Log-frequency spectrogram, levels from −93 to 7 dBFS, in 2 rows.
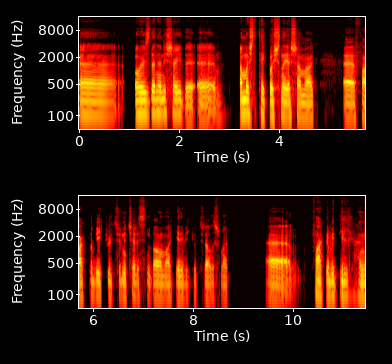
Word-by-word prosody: Eee, 105 Hz, -1 st, +2 dB, 0.4 s
o 110 Hz, +1 st, +6 dB
yüzden, 110 Hz, +1 st, +3 dB
hani, 115 Hz, 0 st, +2 dB
şeydi, 110 Hz, -7 st, +1 dB
emm, 95 Hz, +1 st, -1 dB, 0.4 s
ama, 115 Hz, +1 st, +7 dB
işte, 110 Hz, 0 st, 0 dB
tek 110 Hz, -, -2 dB
başına 105 Hz, +1 st, +4 dB
yaşamak, 95 Hz, -2 st, +1 dB, 0.6 s
eee, 90 Hz, -1 st, +6 dB
farklı 90 Hz, +2 st, -1 dB
bir 100 Hz, -1 st, -2 dB
kültürün 100 Hz, +2 st, -10 dB
içerisinde 95 Hz, -2 st, -8 dB
olmak, 85 Hz, -1 st, -3 dB
yeni 90 Hz, -1 st, -4 dB
bir 85 Hz, -, -16 dB
kültüre 85 Hz, -, -9 dB
alışmak, 85 Hz, 0 st, -11 dB, 0.8 s
emm, 85 Hz, -1 st, +2 dB, 0.4 s
farklı 100 Hz, -1 st, 0 dB
bir 95 Hz, -5 st, -4 dB
dil, 95 Hz, -2 st, -3 dB, 0.2 s
hani, 90 Hz, -2 st, -1 dB
100 Hz, 135 wpm, -27 LUFS, 90-105 Hz, 0.8 s, ama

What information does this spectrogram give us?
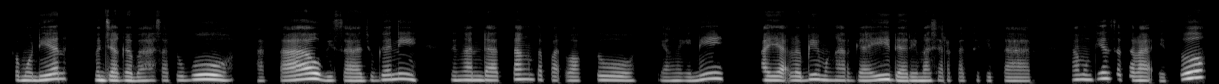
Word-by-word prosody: Kemudian 200 Hz, +6 st, +3 dB, 0.3 s
menjaga 190 Hz, -2 st, +2 dB
bahasa 180 Hz, +2 st, -5 dB
tubuh 210 Hz, +1 st, +5 dB, 0.2 s
atau 195 Hz, +9 st, +5 dB
bisa 180 Hz, -1 st, -3 dB
juga 190 Hz, +4 st, -3 dB
nih 240 Hz, -1 st, +1 dB, 0.3 s
dengan 200 Hz, -1 st, -1 dB
datang 230 Hz, +5 st, -2 dB
tepat 200 Hz, -4 st, -11 dB
waktu, 185 Hz, 0 st, -3 dB, 0.3 s
yang 175 Hz, 0 st, -5 dB
ini 225 Hz, +10 st, -1 dB, 0.3 s
kayak 190 Hz, -2 st, 0 dB
lebih 195 Hz, +5 st, 0 dB
menghargai 185 Hz, +2 st, +1 dB
dari 175 Hz, -1 st, 0 dB
masyarakat 175 Hz, 0 st, -5 dB
sekitar. 170 Hz, -1 st, -9 dB, 0.4 s
Nah 220 Hz, -, -3 dB
mungkin 230 Hz, +5 st, 0 dB
setelah 190 Hz, -7 st, -3 dB
itu 260 Hz, -, +4 dB
190 Hz, 120 wpm, -24 LUFS, 180-220 Hz, 0.4 s, tubuh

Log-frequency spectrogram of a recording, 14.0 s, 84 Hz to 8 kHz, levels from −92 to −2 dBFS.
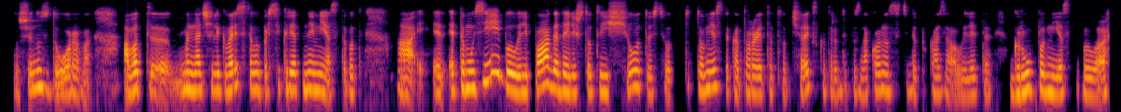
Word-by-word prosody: Слушай, -, -, -2 dB
ну 230 Hz, -, +2 dB
здорово! 220 Hz, -4 st, -2 dB, 0.4 s
А -, -, +6 dB
вот, -, -, +4 dB
э, -, -, -1 dB
мы 215 Hz, -, -1 dB
начали 205 Hz, 0 st, +2 dB
говорить 200 Hz, +4 st, +3 dB
с -, -, -11 dB
тобой 210 Hz, 0 st, 0 dB
про -, -, -4 dB
секретное 210 Hz, -2 st, 0 dB
место. 200 Hz, -2 st, -3 dB
Вот, 180 Hz, +1 st, -5 dB, 0.4 s
а, -, -, +4 dB
э -, -, -10 dB
это 220 Hz, -, 0 dB
музей 285 Hz, -, +3 dB
был 205 Hz, -, +5 dB
или 185 Hz, +1 st, +2 dB
пагода, 215 Hz, +2 st, +6 dB
или 185 Hz, -1 st, +2 dB
что-то 190 Hz, +1 st, -4 dB
еще? 205 Hz, +4 st, 0 dB
То 185 Hz, -, -10 dB
есть 170 Hz, -, -7 dB
вот -, -, -7 dB, 0.3 s
то 195 Hz, -, -1 dB
место, 230 Hz, +3 st, -1 dB
которое 180 Hz, -5 st, -1 dB
этот 180 Hz, +1 st, -10 dB
вот -, -, -13 dB
человек, 200 Hz, +4 st, -2 dB
с -, -, -20 dB
которым 175 Hz, +1 st, -11 dB
ты 210 Hz, -, -15 dB
познакомился, 195 Hz, +1 st, -5 dB
тебе 195 Hz, -4 st, -10 dB
показал, 175 Hz, 0 st, -7 dB
или 160 Hz, +2 st, -5 dB
это 170 Hz, -, -12 dB, 0.2 s
группа 200 Hz, +4 st, +1 dB
мест 175 Hz, -2 st, -2 dB
была? 170 Hz, -4 st, 0 dB
200 Hz, 195 wpm, -23 LUFS, 180-215 Hz, 0.4 s, А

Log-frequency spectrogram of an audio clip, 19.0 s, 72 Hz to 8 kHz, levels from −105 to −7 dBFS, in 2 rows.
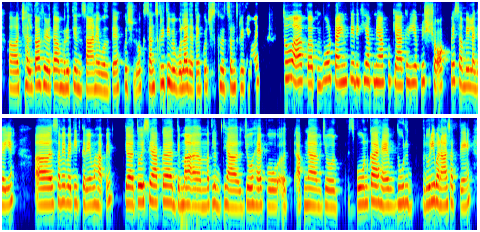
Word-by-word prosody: अ, 215 Hz, -1 st, 0 dB
चलता 245 Hz, +1 st, +3 dB
फिरता 235 Hz, -2 st, +3 dB
मृत्य 220 Hz, +1 st, -1 dB
इंसान 205 Hz, -1 st, -1 dB
है, 210 Hz, -, 0 dB
बोलते 195 Hz, 0 st, -3 dB
हैं 210 Hz, +2 st, 0 dB
कुछ 235 Hz, 0 st, -4 dB
लोग 220 Hz, +3 st, -7 dB
संस्कृति 265 Hz, +5 st, +1 dB
में 235 Hz, -2 st, +2 dB
बोला 220 Hz, +2 st, +4 dB
जाता 205 Hz, -2 st, -1 dB
है 210 Hz, -, -6 dB
कुछ 230 Hz, +1 st, -5 dB
संस्कृति 225 Hz, -1 st, -3 dB
में। -, -, -2 dB, 0.5 s
तो 320 Hz, +1 st, +3 dB
आप 285 Hz, 0 st, +5 dB, 0.2 s
वो 290 Hz, +6 st, 0 dB
टाइम 275 Hz, +1 st, +4 dB
पे 315 Hz, -2 st, 0 dB
देखिए 285 Hz, +1 st, 0 dB
अपने 280 Hz, -1 st, 0 dB
आप 275 Hz, 0 st, +2 dB
क्या 245 Hz, -3 st, +3 dB
करिए 275 Hz, -1 st, 0 dB
अपने 275 Hz, +1 st, -3 dB
शौक 240 Hz, -2 st, -1 dB
पे 295 Hz, -, +1 dB
समय 250 Hz, -5 st, -1 dB
लगाइए। 215 Hz, +1 st, -1 dB, 0.4 s
अ, 210 Hz, 0 st, +4 dB
समय 235 Hz, +2 st, -2 dB
व्यतीत 225 Hz, 0 st, -3 dB
करें 210 Hz, -2 st, 0 dB
वहाँ 210 Hz, -3 st, -2 dB
पे। 230 Hz, -, -4 dB, 0.3 s
क्या 225 Hz, -1 st, +5 dB
तो 235 Hz, +2 st, +4 dB
इससे 240 Hz, +2 st, +2 dB
आपका 235 Hz, 0 st, +4 dB
दिमा 215 Hz, -1 st, 0 dB, 0.2 s
अ, -, -, -3 dB
मतलब 210 Hz, +2 st, -5 dB
ध्या 195 Hz, -4 st, +2 dB, 0.2 s
जो 215 Hz, -1 st, +3 dB
है 210 Hz, -2 st, +1 dB
वो 200 Hz, 0 st, -2 dB
अ, 200 Hz, -, -4 dB, 0.2 s
अपना 210 Hz, -1 st, 0 dB
जो 195 Hz, -2 st, -1 dB, 0.3 s
स 170 Hz, -, -15 dB
फ़ोन 225 Hz, +1 st, +1 dB
का 245 Hz, -, +6 dB, 0.2 s
है 205 Hz, 0 st, +3 dB, 0.2 s
दूर 230 Hz, +1 st, -2 dB, 0.3 s
दूरी 220 Hz, +4 st, +3 dB
बना 210 Hz, -4 st, +3 dB
सकते 225 Hz, -3 st, -4 dB
हैं। 235 Hz, +5 st, -5 dB
225 Hz, 195 wpm, -24 LUFS, 210-245 Hz, 0.5 s, का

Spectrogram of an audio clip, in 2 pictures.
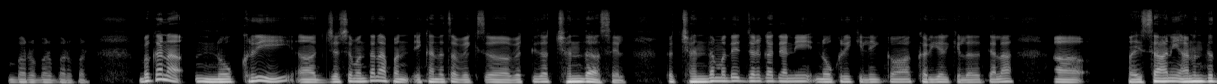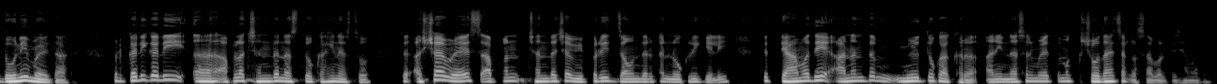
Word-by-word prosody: बरोबर, 105 Hz, -1 st, -5 dB
बरोबर. 100 Hz, 0 st, -9 dB, 0.5 s
बघा 165 Hz, -, +2 dB
ना, 200 Hz, -5 st, +2 dB, 0.2 s
नोकरी 130 Hz, +5 st, +2 dB
अ, 110 Hz, 0 st, 0 dB
जसं 120 Hz, +5 st, -2 dB
म्हणतो 135 Hz, +5 st, 0 dB
ना 175 Hz, -, 0 dB
आपण 130 Hz, -8 st, 0 dB
एखाद्या 120 Hz, +1 st, -1 dB
विक्स 110 Hz, 0 st, -6 dB
अ, -, -, -2 dB, 0.2 s
व्यक्तीचा 125 Hz, +4 st, -3 dB, 0.2 s
छंद 130 Hz, +1 st, +6 dB
असेल, 100 Hz, -5 st, 0 dB, 0.4 s
तर 125 Hz, -, 0 dB
छंदमध्ये 150 Hz, +6 st, +3 dB
जर 150 Hz, 0 st, 0 dB
का 150 Hz, -, -1 dB
त्यांनी 140 Hz, 0 st, -1 dB
नोकरी 120 Hz, +1 st, -1 dB
केली 115 Hz, 0 st, -3 dB
किंवा 115 Hz, -1 st, -3 dB
करिअर 115 Hz, 0 st, -1 dB
केलं 105 Hz, 0 st, -3 dB
तर -, -, -10 dB
त्याला 120 Hz, +4 st, -2 dB, 0.4 s
अ, 115 Hz, -, -1 dB, 0.7 s
पैसा 115 Hz, +6 st, +3 dB
आणि 145 Hz, 0 st, +4 dB
आनंद 140 Hz, +2 st, +6 dB
दोन्ही 145 Hz, +6 st, +8 dB
मिळतात. 110 Hz, -, +3 dB, 0.5 s
पण 155 Hz, -, -4 dB
कधी-कधी 205 Hz, +2 st, +1 dB
अ, 150 Hz, -, +1 dB
आपला 135 Hz, +3 st, +2 dB
छंद 140 Hz, +2 st, +4 dB
नसतो 130 Hz, -1 st, -1 dB
काही 125 Hz, +2 st, +1 dB
नसतो. 110 Hz, -4 st, -2 dB, 0.3 s
तर 150 Hz, -, -3 dB
अशा 205 Hz, +11 st, +2 dB
वेळेस 150 Hz, 0 st, 0 dB
आपण 150 Hz, +5 st, -4 dB, 0.2 s
छंदाच्या 140 Hz, +3 st, +1 dB
विपरीत 145 Hz, +3 st, -1 dB
जाऊन 130 Hz, 0 st, 0 dB
जर 125 Hz, -1 st, -2 dB
का 135 Hz, -, -6 dB
नोकरी 120 Hz, +1 st, -3 dB
केली 110 Hz, 0 st, -6 dB, 0.4 s
तर -, -, -2 dB
त्यामध्ये 160 Hz, +8 st, +4 dB, 0.2 s
आनंद 160 Hz, +5 st, 0 dB
मि 165 Hz, -5 st, -3 dB, 0.2 s
मिळतो 155 Hz, +2 st, +2 dB
का 145 Hz, -5 st, 0 dB
खरं? 105 Hz, -5 st, -4 dB
आणि 110 Hz, +2 st, -2 dB
नसेल 120 Hz, +5 st, -1 dB
मिळेल 140 Hz, 0 st, -1 dB
तर 140 Hz, -, -8 dB
मग 145 Hz, -, -3 dB
शोधायचा 135 Hz, +1 st, +2 dB
कसा 95 Hz, 0 st, -11 dB
बरं 90 Hz, -2 st, -9 dB
त्याच्यामध्ये? 85 Hz, +1 st, -16 dB
130 Hz, 170 wpm, -24 LUFS, 115-145 Hz, 0.7 s, दोन्ही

